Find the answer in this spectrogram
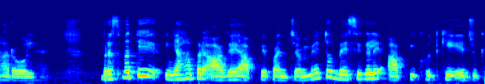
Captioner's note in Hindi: नाक से की जाने वाली आवाज़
